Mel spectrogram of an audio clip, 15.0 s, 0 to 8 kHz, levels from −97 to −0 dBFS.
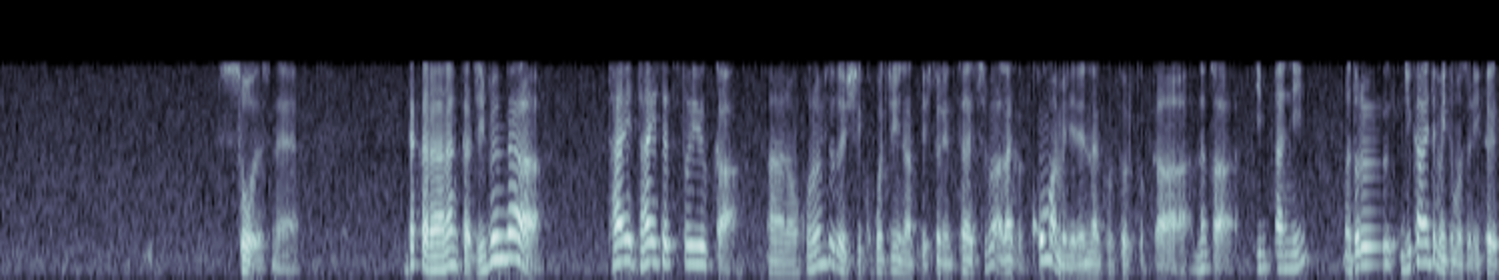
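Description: Speech passed through the iLBC codec for its whole length, coding each frame independently and keeping nothing above 4 kHz, so it sounds muffled, rough and plainly synthetic, which fits 30 ms frames at around 13 kbps.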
